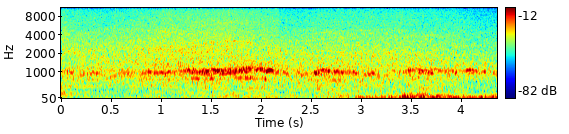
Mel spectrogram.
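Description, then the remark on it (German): A steady, rushing whoosh from a wind machine turned by a crank, its supports braced by two struts resting on shoe soles, imitating the long-drawn whistling and howling of wind, swelling slightly in the middle with a faint whistling howl, continuous throughout with no voices. “Man braucht den Apparat nur mit Hilfe einer Kurbel zu drehen, um so das langgezogene Pfeifen und Heulen des Windes zu imitieren.”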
